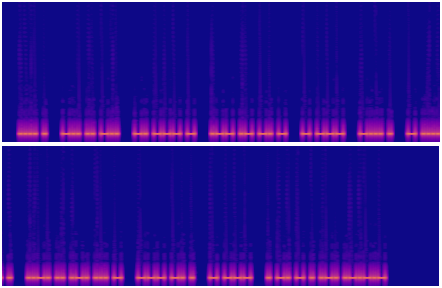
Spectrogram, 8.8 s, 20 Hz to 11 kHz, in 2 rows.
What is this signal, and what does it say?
Morse code, heard as a keyed tone, about 50 wpm, 700 Hz. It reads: HE DID NOT WANT TO BE THE FIRST ONE TO ENTER.
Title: Sentences from Top 1300 Words 50wpm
